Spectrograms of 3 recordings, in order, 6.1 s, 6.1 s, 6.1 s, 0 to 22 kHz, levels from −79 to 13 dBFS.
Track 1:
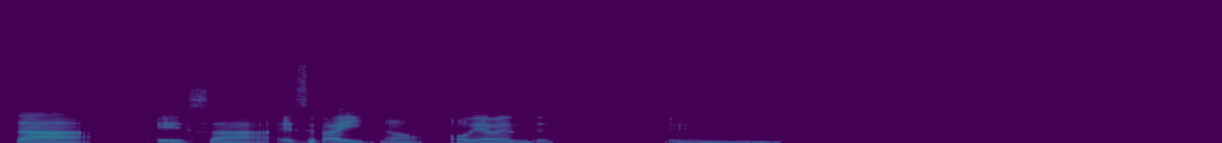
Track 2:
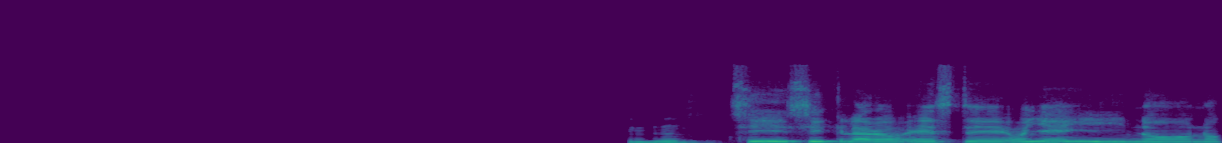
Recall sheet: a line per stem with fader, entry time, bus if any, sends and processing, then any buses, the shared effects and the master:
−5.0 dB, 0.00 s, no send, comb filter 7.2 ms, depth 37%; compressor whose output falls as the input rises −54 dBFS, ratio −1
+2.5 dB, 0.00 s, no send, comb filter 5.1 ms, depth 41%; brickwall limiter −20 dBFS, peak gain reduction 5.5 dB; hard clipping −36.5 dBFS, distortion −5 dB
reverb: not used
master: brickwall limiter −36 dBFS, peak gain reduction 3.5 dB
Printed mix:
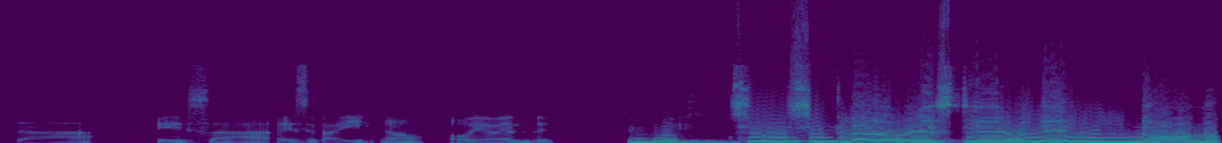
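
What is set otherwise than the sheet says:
stem 1 −5.0 dB → +1.0 dB
stem 2: missing comb filter 5.1 ms, depth 41%

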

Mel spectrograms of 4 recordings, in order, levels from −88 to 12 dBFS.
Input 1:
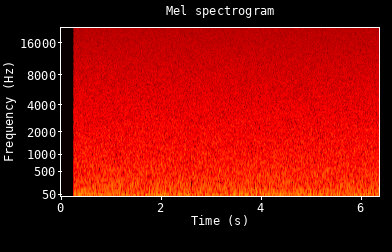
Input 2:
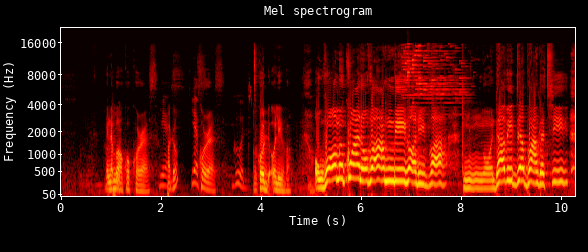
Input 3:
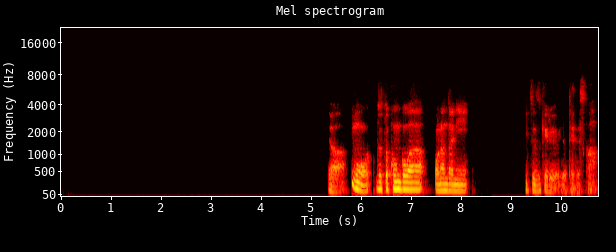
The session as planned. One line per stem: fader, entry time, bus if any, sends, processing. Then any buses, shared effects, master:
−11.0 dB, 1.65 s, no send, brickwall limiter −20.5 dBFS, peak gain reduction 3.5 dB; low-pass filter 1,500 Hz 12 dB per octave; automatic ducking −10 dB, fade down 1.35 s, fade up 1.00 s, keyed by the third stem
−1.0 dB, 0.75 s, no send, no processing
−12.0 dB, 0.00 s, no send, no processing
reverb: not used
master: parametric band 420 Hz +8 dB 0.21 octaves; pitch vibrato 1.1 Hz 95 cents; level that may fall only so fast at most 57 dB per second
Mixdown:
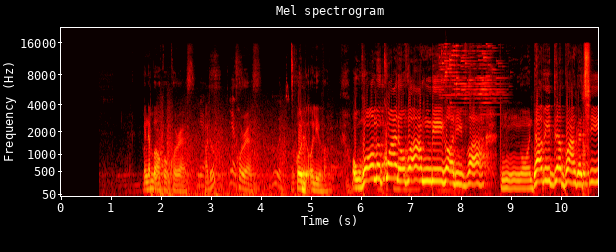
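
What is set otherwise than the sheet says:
stem 3 −12.0 dB → −22.5 dB
master: missing pitch vibrato 1.1 Hz 95 cents

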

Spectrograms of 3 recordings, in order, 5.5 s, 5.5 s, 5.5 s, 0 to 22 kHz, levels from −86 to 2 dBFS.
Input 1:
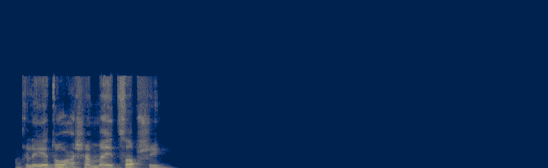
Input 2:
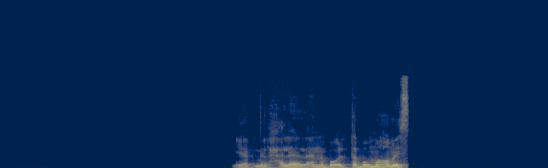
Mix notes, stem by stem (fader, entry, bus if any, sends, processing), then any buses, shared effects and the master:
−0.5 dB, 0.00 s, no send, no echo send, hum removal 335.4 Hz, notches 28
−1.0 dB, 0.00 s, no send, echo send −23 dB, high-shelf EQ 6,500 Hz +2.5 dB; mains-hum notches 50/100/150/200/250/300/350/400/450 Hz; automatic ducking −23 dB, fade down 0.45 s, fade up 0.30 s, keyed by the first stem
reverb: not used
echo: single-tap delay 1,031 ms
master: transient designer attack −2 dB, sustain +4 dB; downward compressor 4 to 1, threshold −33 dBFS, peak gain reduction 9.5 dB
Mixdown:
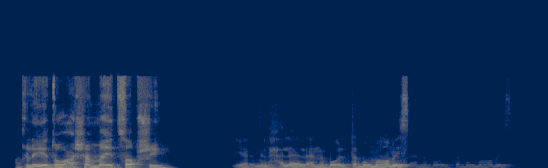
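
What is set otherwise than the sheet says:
stem 1: missing hum removal 335.4 Hz, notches 28
stem 2 −1.0 dB → −12.0 dB

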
